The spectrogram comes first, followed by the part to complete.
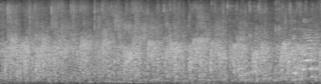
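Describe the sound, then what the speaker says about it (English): Sustained applause from a workshop audience of Toastmasters members, steady dense clapping throughout, loud and close, with faint voices mixed in. "I would like to give another round of applause for all our presenters"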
